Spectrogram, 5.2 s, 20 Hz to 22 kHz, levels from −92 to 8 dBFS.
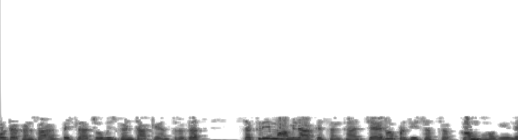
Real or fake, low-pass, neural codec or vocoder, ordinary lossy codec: real; 3.6 kHz; none; none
